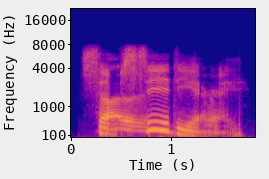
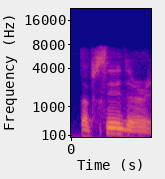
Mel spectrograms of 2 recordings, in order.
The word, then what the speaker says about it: subsidiary: Subsidiary is difficult to pronounce. Good. Say it backwards. If it's difficult, go backwards. You say E, then you say airy, then you say subsidiary, then you say subsidiary. So always go backwards.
